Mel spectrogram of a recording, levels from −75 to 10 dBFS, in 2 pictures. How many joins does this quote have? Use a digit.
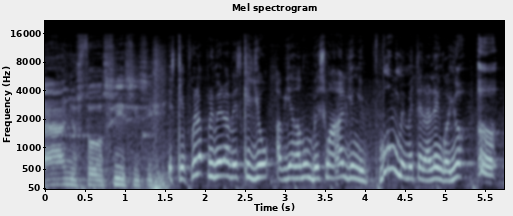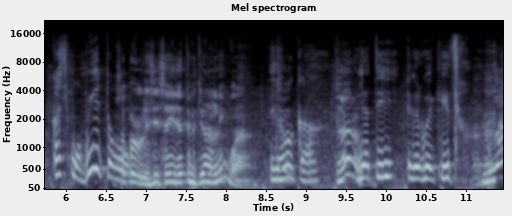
5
